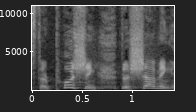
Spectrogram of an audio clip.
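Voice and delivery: ordinary delivery

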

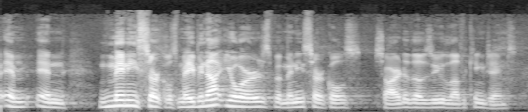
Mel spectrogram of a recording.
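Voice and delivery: ordinary delivery

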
